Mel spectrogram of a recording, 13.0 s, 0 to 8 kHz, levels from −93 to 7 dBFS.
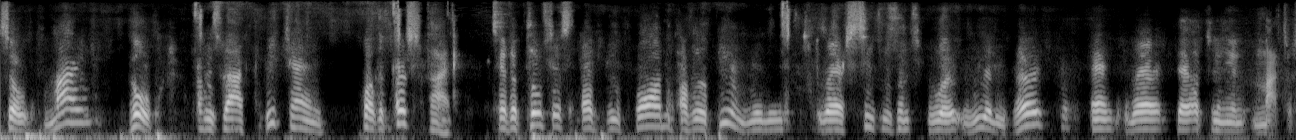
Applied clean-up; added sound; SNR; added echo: neural mask model Resemble Enhance denoiser.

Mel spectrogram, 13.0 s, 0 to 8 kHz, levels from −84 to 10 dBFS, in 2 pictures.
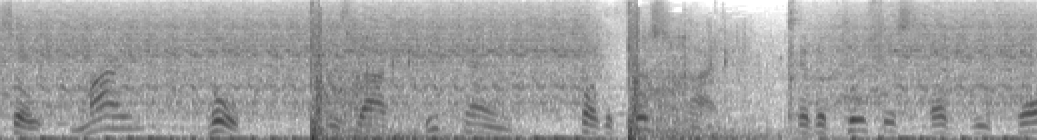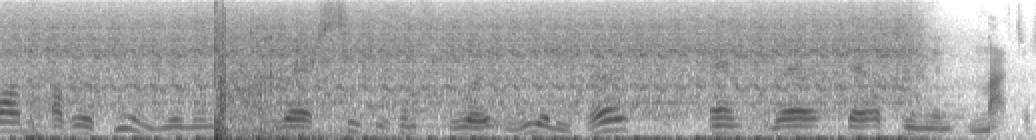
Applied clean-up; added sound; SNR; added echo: none; Engine + Explosion; -3 dB; none.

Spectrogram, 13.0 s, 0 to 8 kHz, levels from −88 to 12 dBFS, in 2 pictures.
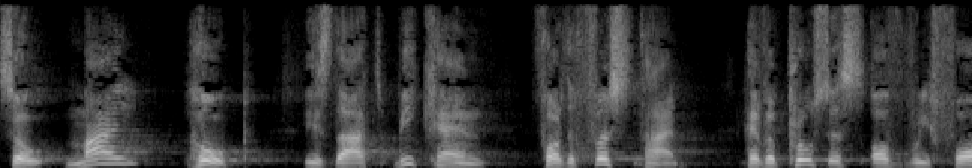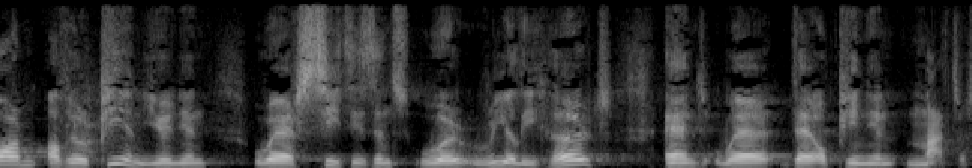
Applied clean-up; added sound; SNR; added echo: none; none; none; none.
